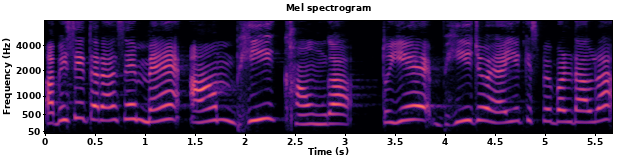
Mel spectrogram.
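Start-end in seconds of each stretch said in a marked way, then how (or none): 0.9-3.1 आम भी stressed, said slowly. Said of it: "आम पे".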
